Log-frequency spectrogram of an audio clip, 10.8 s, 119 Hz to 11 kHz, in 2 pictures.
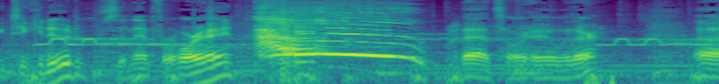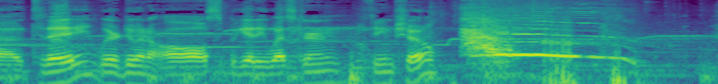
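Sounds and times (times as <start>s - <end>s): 
speech: 0.0s - 9.8s
dog howling: 1.9s - 3.2s, 8.8s - 10.3s.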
